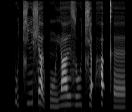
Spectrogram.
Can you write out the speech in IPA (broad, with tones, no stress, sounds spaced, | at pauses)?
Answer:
p ṵ˦˨ t͡ɕ i˦ ʃ a̰˦˨ ɪ̯ p ũ˨ j a˦ ɪ̯ z u˦ t͡ɕ ä˦ ʔ h ä˦ ʔ kʰ ɛ˨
